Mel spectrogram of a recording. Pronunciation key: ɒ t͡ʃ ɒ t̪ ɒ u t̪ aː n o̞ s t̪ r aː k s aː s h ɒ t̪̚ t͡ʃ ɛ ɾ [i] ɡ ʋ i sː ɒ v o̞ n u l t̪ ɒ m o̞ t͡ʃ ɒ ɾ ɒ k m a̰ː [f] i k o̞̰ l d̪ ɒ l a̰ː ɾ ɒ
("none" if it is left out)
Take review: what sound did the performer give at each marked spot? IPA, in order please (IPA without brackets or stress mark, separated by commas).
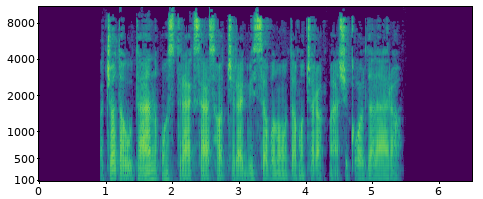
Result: ɛ, ʃ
